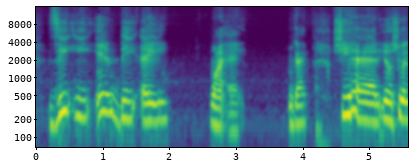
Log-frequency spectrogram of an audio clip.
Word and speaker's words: Zendaya: Anyway, so one day they had this Oscar night, and you guys know that Zendaya, I pronounce her name, Zendaya.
